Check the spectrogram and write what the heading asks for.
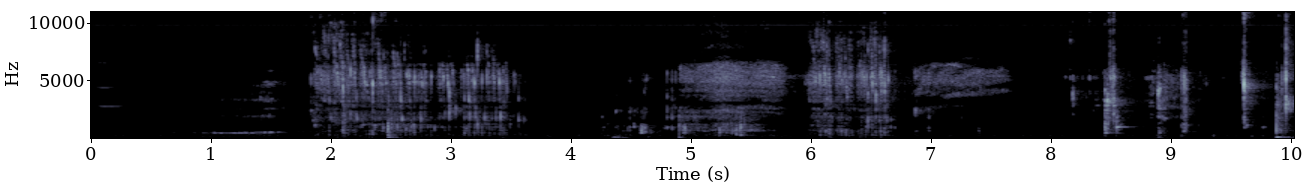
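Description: Faint wet slurping and swishing of wine in the mouth as it is tasted, in several short spells, followed by a few small clicks near the end.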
